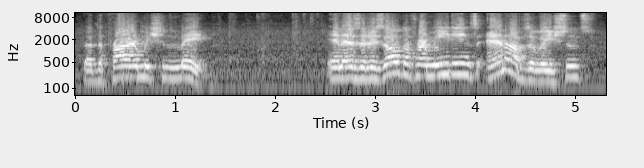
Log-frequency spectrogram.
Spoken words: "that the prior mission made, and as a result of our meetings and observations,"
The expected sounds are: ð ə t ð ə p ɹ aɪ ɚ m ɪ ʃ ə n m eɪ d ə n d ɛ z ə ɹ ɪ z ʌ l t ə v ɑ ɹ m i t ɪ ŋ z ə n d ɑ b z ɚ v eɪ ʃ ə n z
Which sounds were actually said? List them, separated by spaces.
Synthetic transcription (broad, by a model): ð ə t ð ə p ɹ aɪ ɚ m ɪ ʃ ə n m eɪ d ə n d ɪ z ə ɹ ɪ z ʌ l t ə v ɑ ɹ m i t ɪ ŋ z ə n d ɑ b z ɚ v eɪ ʃ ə n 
